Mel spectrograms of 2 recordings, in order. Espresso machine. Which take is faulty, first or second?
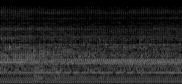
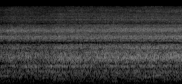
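first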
